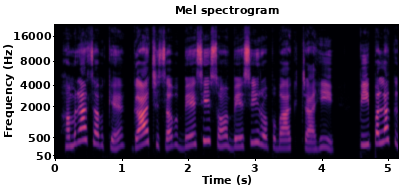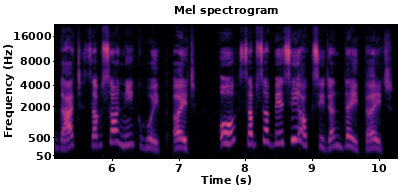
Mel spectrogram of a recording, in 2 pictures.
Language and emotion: Maithili, neutral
